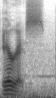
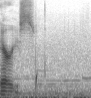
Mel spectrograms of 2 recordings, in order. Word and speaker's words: Eris: It's Eris. The E is pronounced like an I.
